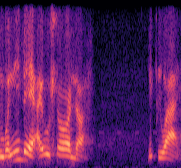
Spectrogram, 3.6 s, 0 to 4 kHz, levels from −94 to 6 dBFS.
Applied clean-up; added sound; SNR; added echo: none; none; none; none.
